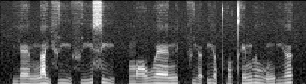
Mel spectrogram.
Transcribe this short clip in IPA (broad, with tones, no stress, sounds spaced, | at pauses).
j ɛː˩ m n a˥˨ j f iː˥˨ f iː˧˥ s i˥˨ | m ɔː˩˧ w ʋ ɛː˧ n i˧ t̚ f i˧˩ ə̯ ʔ i˥˨ ə̯ pʰ o˩˧ t̪ʰ e˧˥ m l uː˥˨ ŋ i˧˥ ə̯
